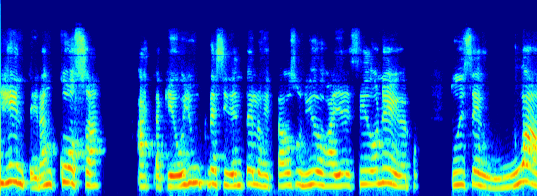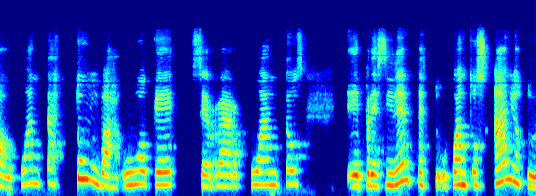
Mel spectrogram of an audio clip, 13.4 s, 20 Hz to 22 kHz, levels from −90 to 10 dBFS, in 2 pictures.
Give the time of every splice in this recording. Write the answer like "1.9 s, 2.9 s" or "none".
none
